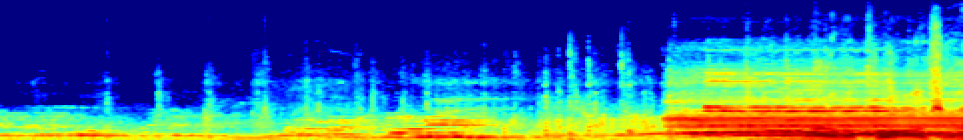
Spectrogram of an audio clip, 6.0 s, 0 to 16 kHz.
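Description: Crowd applause at the 2024 4A boys wrestling regional championships in Tonganoxie: a moderate clapping din under a man announcing over the loudspeaker, swelling into a louder, fuller burst of cheering for the final two seconds.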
